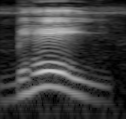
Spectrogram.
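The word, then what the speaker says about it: bay: তারপর বি এই ওয়াই, আমরা বলি বে, এটা বলতেছে বে হবে না, এই এর উচ্চারণে রস্যই আসবে, বেই, বেই।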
